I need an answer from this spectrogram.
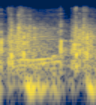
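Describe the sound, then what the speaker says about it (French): A church congregation claps and cheers at a Pentecost evening service, a dense burst of crowd applause filling the room, loud and continuous. "Applaudissons. Applaudissons. Applaudissons."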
